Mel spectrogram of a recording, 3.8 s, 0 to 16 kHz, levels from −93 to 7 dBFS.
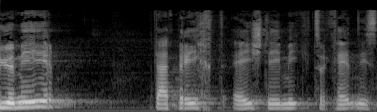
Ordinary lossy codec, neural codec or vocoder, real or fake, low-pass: MP3, 48 kbps; none; real; 14.4 kHz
